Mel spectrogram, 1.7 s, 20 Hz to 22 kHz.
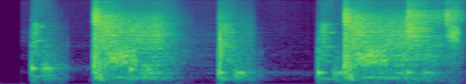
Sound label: Electro Loop 128 BPM; Vengeance Samples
